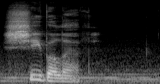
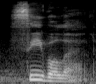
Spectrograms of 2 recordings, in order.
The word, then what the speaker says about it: Shibboleth: When he said no, they said to him, "Then say Shibboleth." And he said Siboleth, for he could not pronounce it right.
